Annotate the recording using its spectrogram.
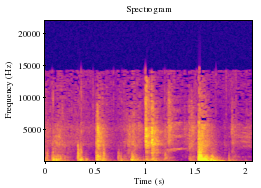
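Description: Footsteps on a wooden floor, then a door pushed shut with a heavy thud about one and a half seconds in.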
